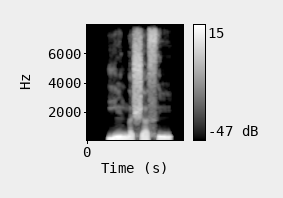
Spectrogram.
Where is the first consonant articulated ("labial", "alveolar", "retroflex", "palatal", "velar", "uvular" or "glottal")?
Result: palatal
